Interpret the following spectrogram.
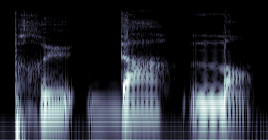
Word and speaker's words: prudemment: And the strange thing is that you will write E-M-M-E-N-T for the adverb, but then you pronounce as if there was a A, okay? It's prudemment, okay?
